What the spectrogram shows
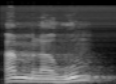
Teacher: mim sukun kita baca jelas karena bertemu lam idhar safawi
